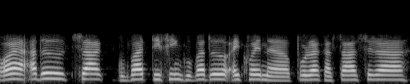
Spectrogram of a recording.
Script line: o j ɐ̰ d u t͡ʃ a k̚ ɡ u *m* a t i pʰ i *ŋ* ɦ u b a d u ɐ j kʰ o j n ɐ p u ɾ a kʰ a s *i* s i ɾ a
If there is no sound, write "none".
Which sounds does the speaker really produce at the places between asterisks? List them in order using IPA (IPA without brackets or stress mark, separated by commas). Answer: b, ŋ, a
